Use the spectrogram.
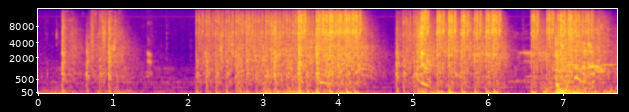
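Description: Sustained automatic AK rifle fire in the video game Uncharted: Drake's Fortune, in a customs house level, with loud rattling bursts broken by brief gaps and some game sound behind them.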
